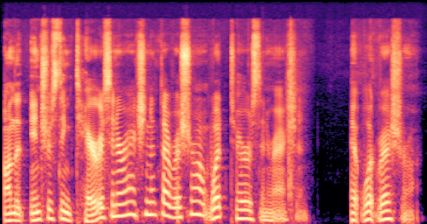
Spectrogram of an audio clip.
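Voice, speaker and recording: A man in his thirties from Turkey, streaming and riffing on chat messages in a loud, joking, slangy way with plenty of swearing. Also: a little high, big pitch swings, fast, gravelly, no echo. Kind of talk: casual livestream chat.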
